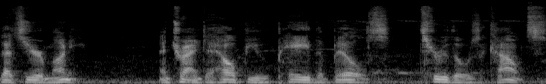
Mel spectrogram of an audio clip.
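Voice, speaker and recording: A man's somewhat breathy voice, very slow, with monotone, flat intonation. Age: 70s. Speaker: conspiracy commentator. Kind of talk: monologue. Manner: halting, many fillers.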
